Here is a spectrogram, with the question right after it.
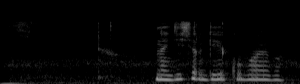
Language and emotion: Russian, neutral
